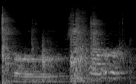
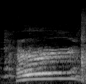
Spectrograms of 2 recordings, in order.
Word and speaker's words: Coors: Please, it's pronounced Kurz. Curds? It's Kurz, please. More Kurz.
